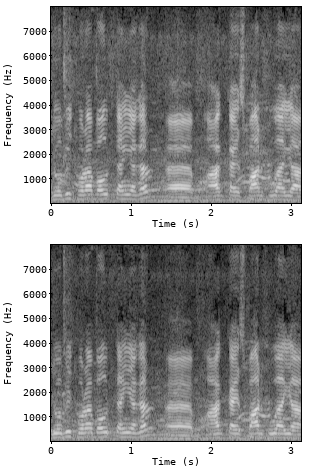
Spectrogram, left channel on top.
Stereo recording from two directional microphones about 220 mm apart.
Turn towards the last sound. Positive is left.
turn(degrees=-5)  # may be behind; listen again after turning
